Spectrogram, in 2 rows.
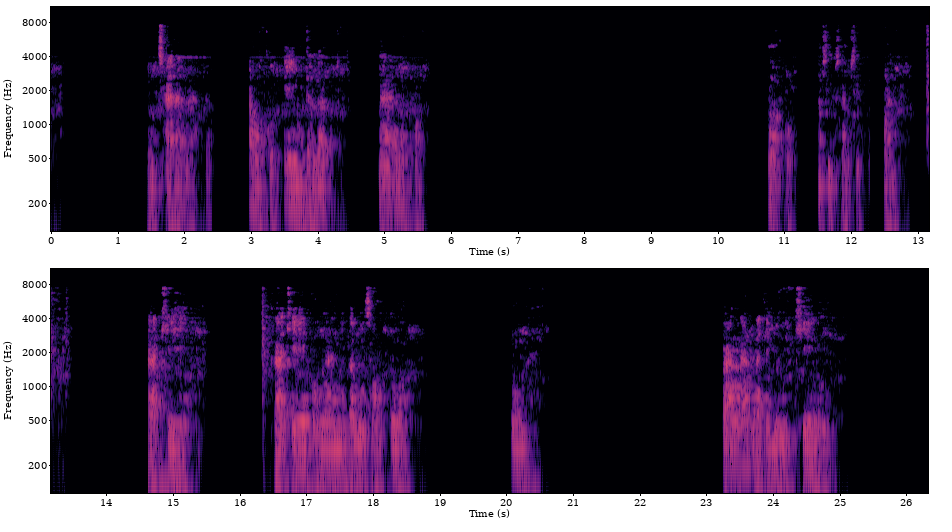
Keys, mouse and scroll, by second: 1.0 ctrl+Page_Up, 1.0 click, 2.0 click, 2.8 click, 3.3 click, 4.5 click, 8.4-9.5 drag, 13.1 click, 13.4 ctrl+Page_Up, 16.1 ctrl+Page_Up, 18.1 scroll, 20.7 click, 21.2 scroll down 1, 22.4 click, 22.9 click, 24.2 click.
